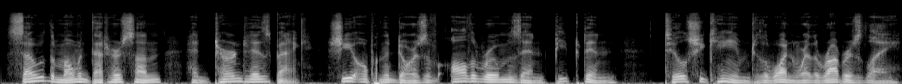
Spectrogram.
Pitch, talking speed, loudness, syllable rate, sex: 100 Hz, 205 wpm, -17 LUFS, 4.8 syllables/s, male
